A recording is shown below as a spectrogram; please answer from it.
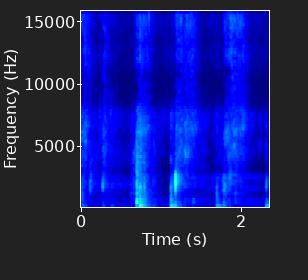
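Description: Spoon stirring thick muffin batter in a stainless steel mixing bowl, with three or four short strokes of the spoon against the bowl's side.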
